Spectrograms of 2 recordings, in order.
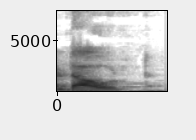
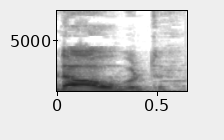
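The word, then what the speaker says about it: doubt: तो जब भी टी से पहले बी आए जैसे यहां पे दिया हुआ है डाउट। इसे पढ़ा जाता है डाउट। लेकिन कुछ लोग पढ़ते हैं डाउब्ड। तो ये गलत है। तो सही प्रोनाउंसिएशन इसका है डाउट।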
